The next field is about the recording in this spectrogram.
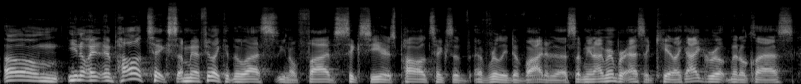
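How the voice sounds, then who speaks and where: A man from Southern Indiana hosting an interview in a relaxed, halting way, with many fillers. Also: mid-range voice. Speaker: host. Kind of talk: casual interview chat.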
